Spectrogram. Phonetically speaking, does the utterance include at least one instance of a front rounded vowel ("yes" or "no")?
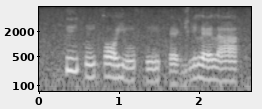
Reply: no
